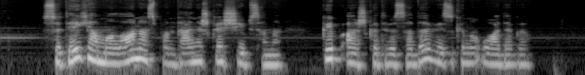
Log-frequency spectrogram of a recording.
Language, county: Lithuanian, Marijampolė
